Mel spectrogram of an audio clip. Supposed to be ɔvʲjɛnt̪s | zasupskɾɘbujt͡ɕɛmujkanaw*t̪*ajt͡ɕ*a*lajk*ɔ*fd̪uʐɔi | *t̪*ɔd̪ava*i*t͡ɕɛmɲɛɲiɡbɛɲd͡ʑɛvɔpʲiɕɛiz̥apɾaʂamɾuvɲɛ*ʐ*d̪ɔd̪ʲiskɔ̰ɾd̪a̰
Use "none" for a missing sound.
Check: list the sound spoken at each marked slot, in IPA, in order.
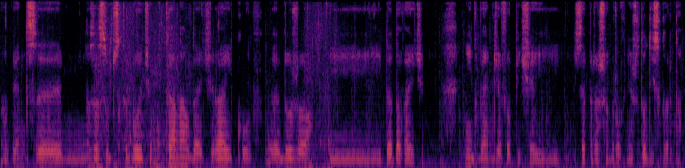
d̪, ɛ, u, d̪, j, ʐ

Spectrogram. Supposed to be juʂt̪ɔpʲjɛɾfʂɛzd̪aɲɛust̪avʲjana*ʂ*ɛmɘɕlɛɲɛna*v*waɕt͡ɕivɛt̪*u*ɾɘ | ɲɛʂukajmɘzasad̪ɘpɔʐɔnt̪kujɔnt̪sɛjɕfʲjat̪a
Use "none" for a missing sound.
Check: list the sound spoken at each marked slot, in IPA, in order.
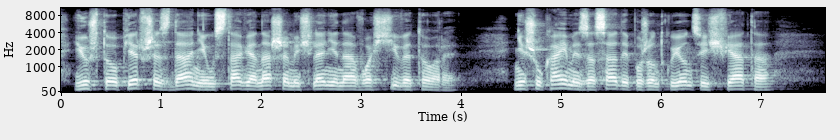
ʂ, v, ɔ

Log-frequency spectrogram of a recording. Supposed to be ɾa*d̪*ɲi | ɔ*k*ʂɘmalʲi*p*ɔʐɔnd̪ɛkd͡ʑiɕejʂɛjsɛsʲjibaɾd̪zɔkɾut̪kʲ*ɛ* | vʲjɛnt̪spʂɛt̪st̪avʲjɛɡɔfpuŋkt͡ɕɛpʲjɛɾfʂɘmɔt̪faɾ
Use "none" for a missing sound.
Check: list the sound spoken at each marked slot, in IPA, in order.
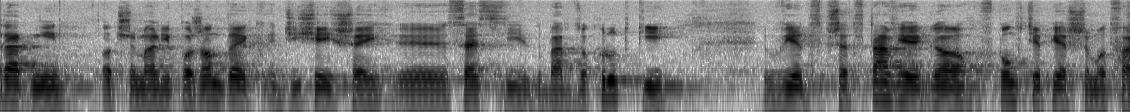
d̪, t, p, i

